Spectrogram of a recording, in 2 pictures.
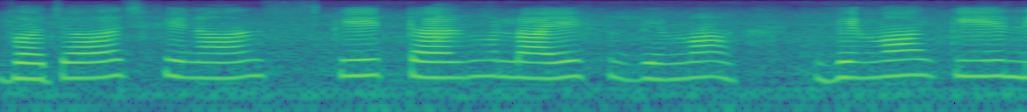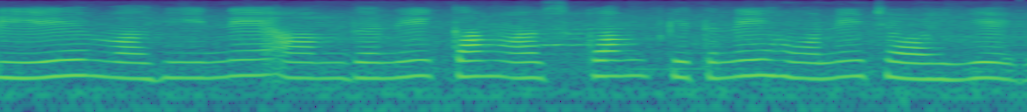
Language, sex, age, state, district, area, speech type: Urdu, female, 18-30, Uttar Pradesh, Gautam Buddha Nagar, rural, read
